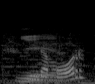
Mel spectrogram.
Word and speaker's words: Namor: pronounce it that way because that's how he pronounces it, Namor, um is very Maya inspired.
